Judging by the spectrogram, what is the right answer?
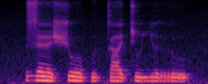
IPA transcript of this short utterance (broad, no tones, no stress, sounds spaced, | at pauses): z ɛ ʃ o p ɯ k a c u ʎ ɯ r u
